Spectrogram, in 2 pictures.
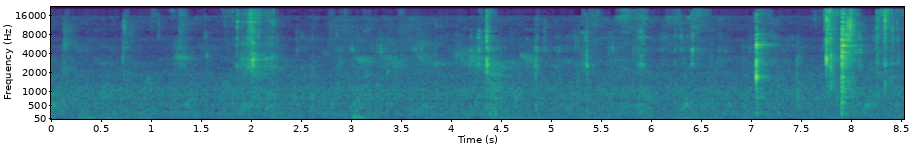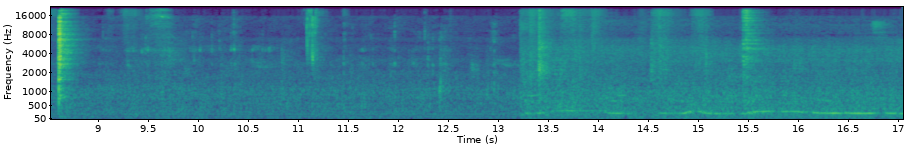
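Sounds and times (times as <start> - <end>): faint steady hum: 0.0 - 17.0
utensils and dishes clinking: 13.2 - 16.4.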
